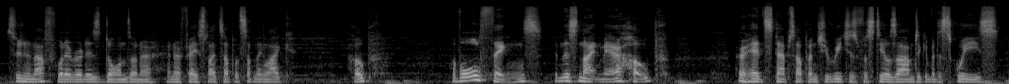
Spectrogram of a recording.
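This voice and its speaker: A man's voice: mid-range voice, a little fast, a bit bright, soft background music. A man hosting a let's play, reading a visual novel aloud dramatically and commenting on it.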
